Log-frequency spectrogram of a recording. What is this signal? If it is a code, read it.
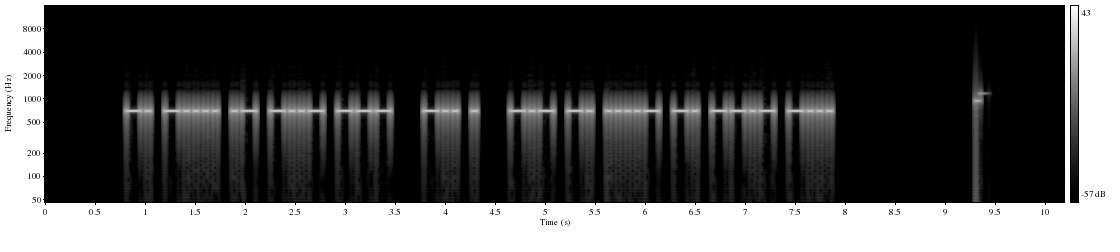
Morse code, heard as a keyed tone, about 25 wpm, 700 Hz. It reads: N6AXO DE KN4NQB
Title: USA Callsign DE Callsign 25wpm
